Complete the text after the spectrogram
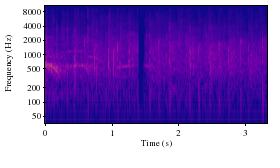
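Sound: audience applause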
